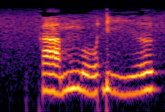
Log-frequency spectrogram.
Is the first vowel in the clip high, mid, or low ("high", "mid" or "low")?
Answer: low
